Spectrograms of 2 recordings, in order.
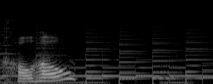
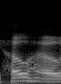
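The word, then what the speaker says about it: Ho-Oh: In the in the English version, hoo has a dash between its name. So, it's like I know in the Japanese pronunciation it's supposed to be a long o sound and I think that's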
